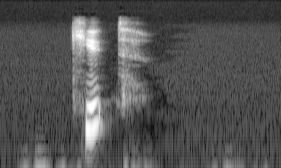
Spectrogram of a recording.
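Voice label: "cute", English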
